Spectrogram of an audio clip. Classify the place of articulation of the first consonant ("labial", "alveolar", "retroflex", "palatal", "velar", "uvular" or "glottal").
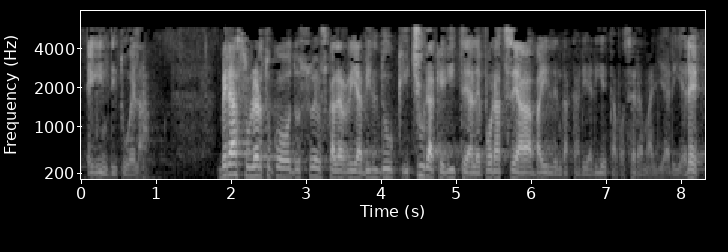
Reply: velar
